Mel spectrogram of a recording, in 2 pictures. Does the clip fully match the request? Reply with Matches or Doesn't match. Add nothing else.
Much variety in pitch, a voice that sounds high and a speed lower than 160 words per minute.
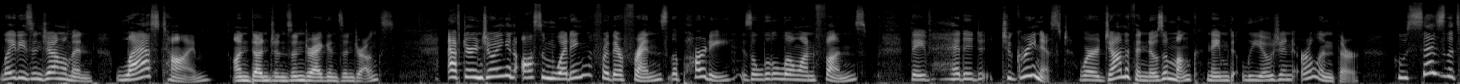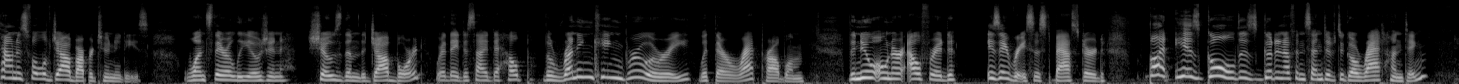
Doesn't match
